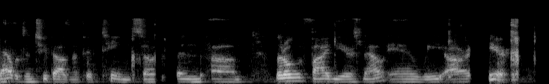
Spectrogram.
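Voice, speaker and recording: Somewhat breathy speech in an American accent comes at a moderate pace with hardly any pauses, fairly even intonation and big swings in loudness. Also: man, medium pitch for a man. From Florida, Fort Pierce. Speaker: pharmacist and business owner. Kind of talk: interview. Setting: live stream.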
